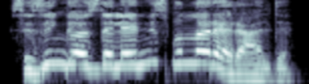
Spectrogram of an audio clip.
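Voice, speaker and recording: Brief: polite gentleman tenant in a storybook, played by a woman, animated, dry close sound. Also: high voice, fast talker, no echo, pitched above the performer's own voice. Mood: polite, indignant.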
